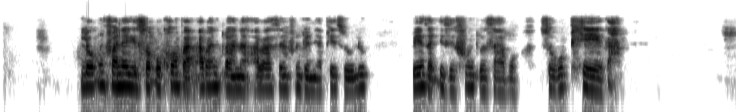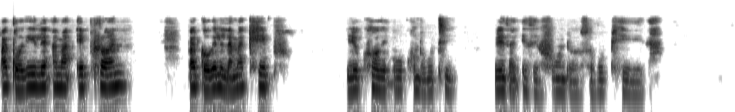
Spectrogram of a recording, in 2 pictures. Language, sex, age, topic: North Ndebele, female, 50+, education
